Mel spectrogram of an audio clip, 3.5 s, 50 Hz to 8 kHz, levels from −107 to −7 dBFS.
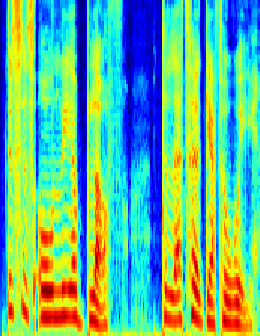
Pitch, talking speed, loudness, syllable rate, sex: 205 Hz, 175 wpm, -16 LUFS, 4.4 syllables/s, female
